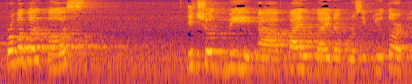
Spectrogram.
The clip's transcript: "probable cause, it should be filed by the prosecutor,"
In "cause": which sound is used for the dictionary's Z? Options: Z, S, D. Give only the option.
S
